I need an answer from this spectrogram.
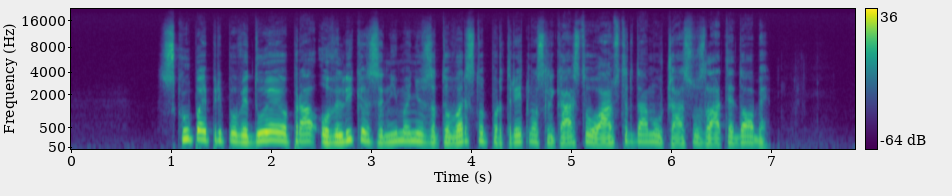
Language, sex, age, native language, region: Slovenian, male, 30-49, Serbian, Central Slovenia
